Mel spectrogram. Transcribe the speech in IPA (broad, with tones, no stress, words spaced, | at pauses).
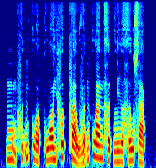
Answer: mə̰˧˨mfɨ̰˧˥ŋ kwɔ˨˩t̚kwɔ˧jfə˦˥p̚ fa˧˩wvə̰˧˥nkwa˧nhə˨˩t̚ li˨˩ə̯hə˧wsa˨˩k̚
